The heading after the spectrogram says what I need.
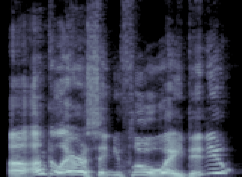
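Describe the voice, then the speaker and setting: A man voicing a frightened, excitable young boy mouse who stammers and asks eager questions. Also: very high-pitched, fast, voice pushed up, full character voice. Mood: excited.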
